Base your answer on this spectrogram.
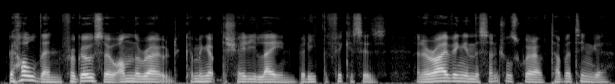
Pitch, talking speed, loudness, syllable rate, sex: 130 Hz, 215 wpm, -19 LUFS, 6.5 syllables/s, male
